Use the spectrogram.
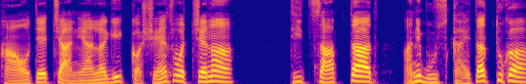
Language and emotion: Goan Konkani, fearful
